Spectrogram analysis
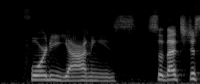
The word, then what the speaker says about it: Giannis: so I always say Yanni because that's how you pronounce it in Greek and people like clown me like I don't know about basketball because they're like it's Giannis and I'm like you're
